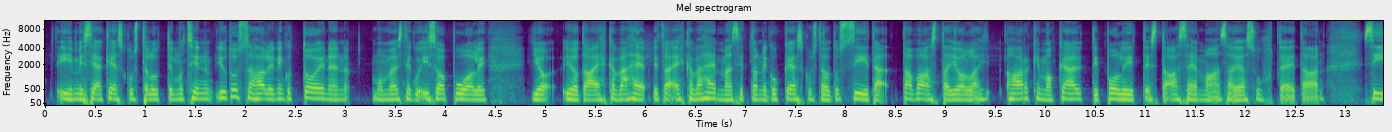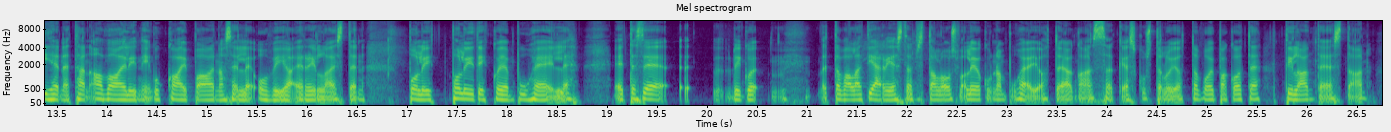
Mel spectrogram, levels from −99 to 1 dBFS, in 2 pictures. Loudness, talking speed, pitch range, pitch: -18 LUFS, 135 wpm, 155-170 Hz, 160 Hz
